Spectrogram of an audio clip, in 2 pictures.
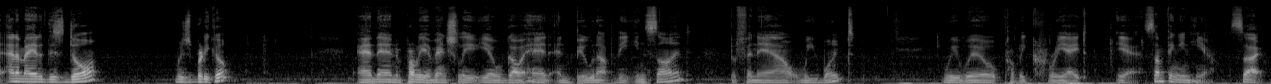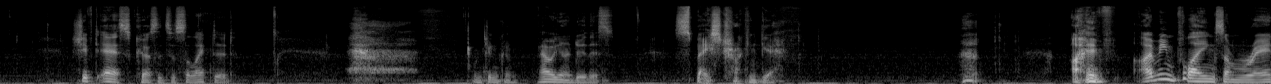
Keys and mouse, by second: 2.5 shift+space, 4.1-5.0 shift+middle drag, 5.0 right click, 5.9-6.2 shift+middle drag, 9.5 Delete, 10.0-25.4 middle drag, 10.9 Tab, 12.1 2, 12.4 3, 13.3 shift+s, 14.4 Tab, 20.7 shift+a, 22.7 shift+a, 24.7 Tab, 25.0 s.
